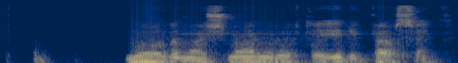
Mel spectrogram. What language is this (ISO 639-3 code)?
pus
